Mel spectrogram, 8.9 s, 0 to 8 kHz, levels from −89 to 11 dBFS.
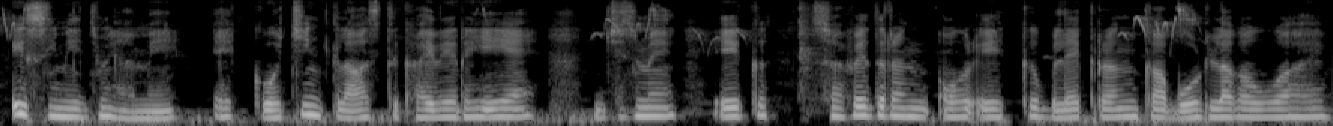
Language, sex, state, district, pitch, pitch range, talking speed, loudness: Hindi, male, Maharashtra, Pune, 150 Hz, 140-160 Hz, 170 wpm, -29 LUFS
